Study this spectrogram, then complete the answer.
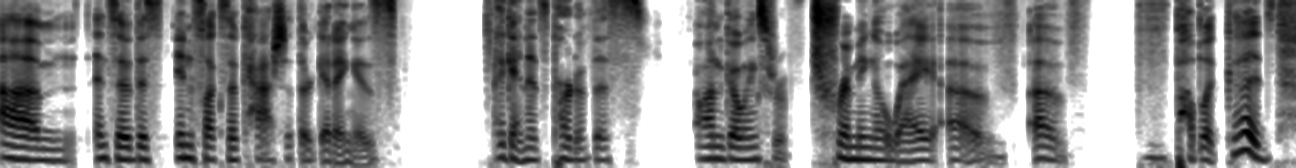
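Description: A woman with an American accent speaks at a very deep, low pitch, with vocal fry and ordinary pitch variation. The sound is dry and close with no echo, over a quiet background. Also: fairly slow pace. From Iowa, US Midwest. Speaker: professor. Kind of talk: interview conversation.

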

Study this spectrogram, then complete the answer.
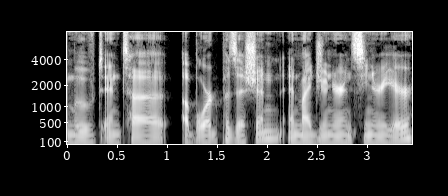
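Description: Recorded very cleanly against a silent background, a man with an Upper Midwest accent speaks fairly quickly in a fairly low pitch, the sound dry and close with no echo. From North Dakota, Ellendale area. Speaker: farmer and agricultural lender. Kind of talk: casual interview. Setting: conference hotel.

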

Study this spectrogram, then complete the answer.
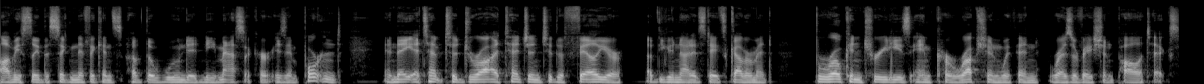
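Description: A man with a Utah accent, fairly low in pitch and monotone, at a fairly quick pace, the sound dry and close with no echo on a very clean recording with a silent background. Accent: Utah American. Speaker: film podcast co-host, filmmaker. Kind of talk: casual chat.

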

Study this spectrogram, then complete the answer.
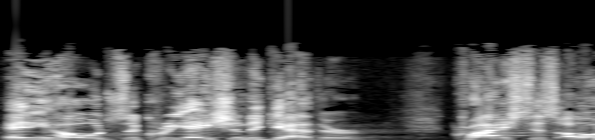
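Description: The speaker is reading aloud in a natural voice. Pitch varies in an ordinary way.

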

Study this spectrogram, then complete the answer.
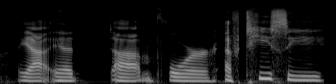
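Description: On a very clean recording with a silent background, a woman with an Upper Midwestern accent speaks at a medium pitch. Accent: Upper Midwestern American. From Wisconsin. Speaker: school instructional coach. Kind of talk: interview.

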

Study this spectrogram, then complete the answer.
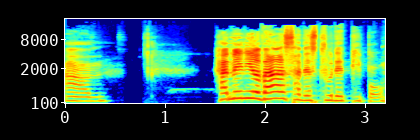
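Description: Raised and projected, a woman's high voice has a bright, sharp tone and lively intonation. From Mexico. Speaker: lay preacher. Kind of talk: sermon. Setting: church.

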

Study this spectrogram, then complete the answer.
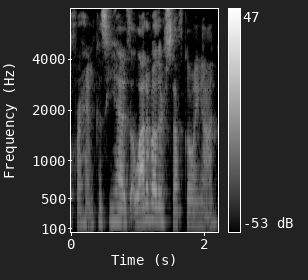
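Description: A woman with an American accent speaks in an ordinary speaking voice at a moderate pace, with fairly even intonation on a very clean recording with a silent background. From New York. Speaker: podcast host, religious teacher. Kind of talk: religious teaching monologue.

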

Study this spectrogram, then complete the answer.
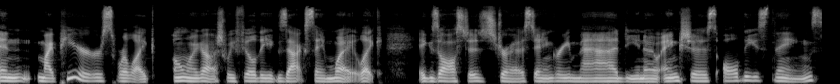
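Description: With a Tennessee accent, a woman speaks in a very deep, low pitch with a monotone, flat intonation, very even loudness, and hardly any pauses, in a very clean recording with a silent background and a dry, close sound with no echo. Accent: Southern US (Tennessee). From East Tennessee, US South. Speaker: podcast host. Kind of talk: casual monologue. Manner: casual, filler-heavy (um, like).

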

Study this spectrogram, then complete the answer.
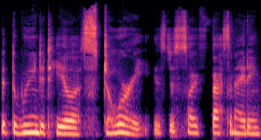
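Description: A woman speaks in an Australian accent at a moderate pace. Her pitch is medium and her intonation fairly even. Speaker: podcaster. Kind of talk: casual interview chat.

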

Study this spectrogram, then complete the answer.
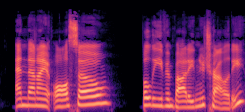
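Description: This woman has a New York accent and a fairly high pitch, speaking at a fairly quick pace. The sound is dry and close, with no echo. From New York City (Queens). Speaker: dietitian and podcast host. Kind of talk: solo podcast monologue.

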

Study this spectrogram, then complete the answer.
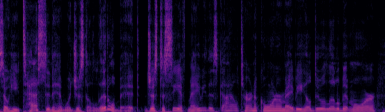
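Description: A man with a plain, everyday voice and a fairly high pitch speaks in an American accent. His intonation is lively and his pace fairly quick, with hardly any pauses. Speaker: podcast co-host. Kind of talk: casual Bible discussion.

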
